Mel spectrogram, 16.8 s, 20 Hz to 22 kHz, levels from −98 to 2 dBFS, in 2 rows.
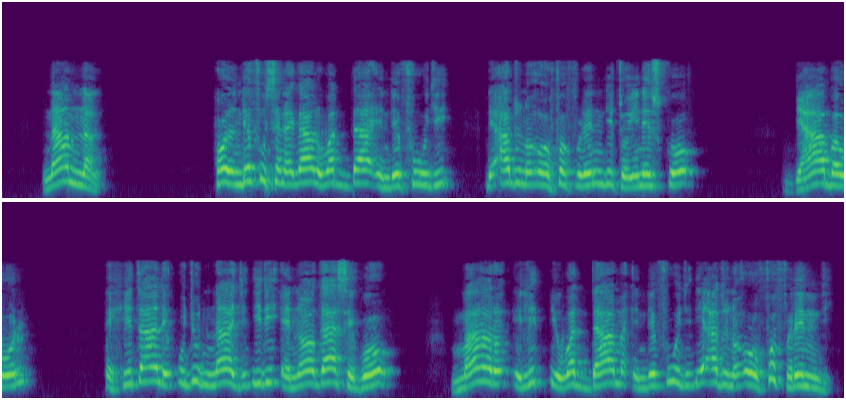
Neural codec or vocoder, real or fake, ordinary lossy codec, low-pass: codec, 16 kHz, 16 kbps, FreqCodec, smaller model; fake; AAC, 48 kbps; 7.2 kHz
